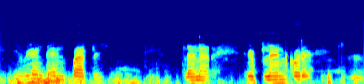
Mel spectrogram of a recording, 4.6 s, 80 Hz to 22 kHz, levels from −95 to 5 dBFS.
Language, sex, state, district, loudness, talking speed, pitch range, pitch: Bengali, male, West Bengal, Malda, -20 LUFS, 80 wpm, 150-170 Hz, 160 Hz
